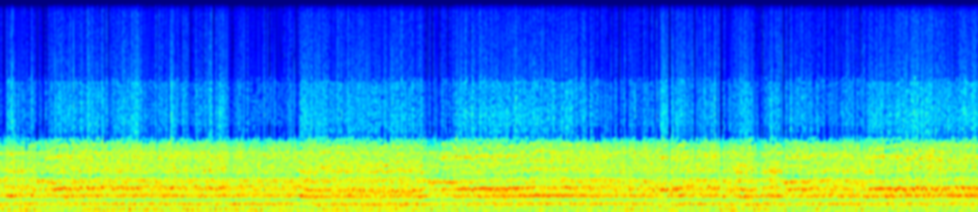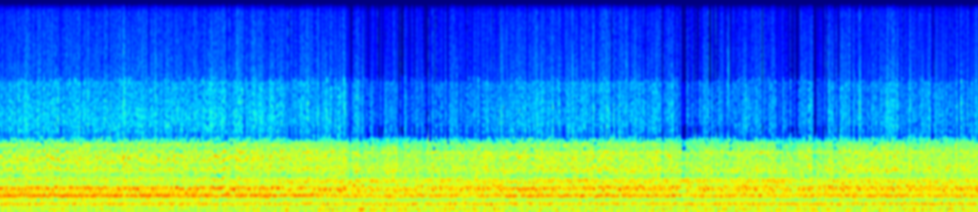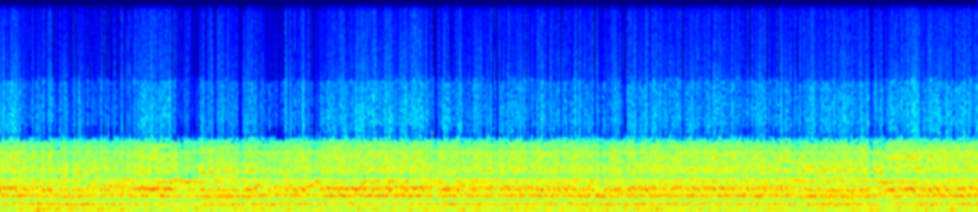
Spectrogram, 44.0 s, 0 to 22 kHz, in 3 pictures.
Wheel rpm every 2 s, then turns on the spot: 230, 230, 220, 210, 230, 220, 220, 210, 210, 220, 230, 230, 230, 230, 240, 230, 220, 220, 230, 230, 230, 220.
none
